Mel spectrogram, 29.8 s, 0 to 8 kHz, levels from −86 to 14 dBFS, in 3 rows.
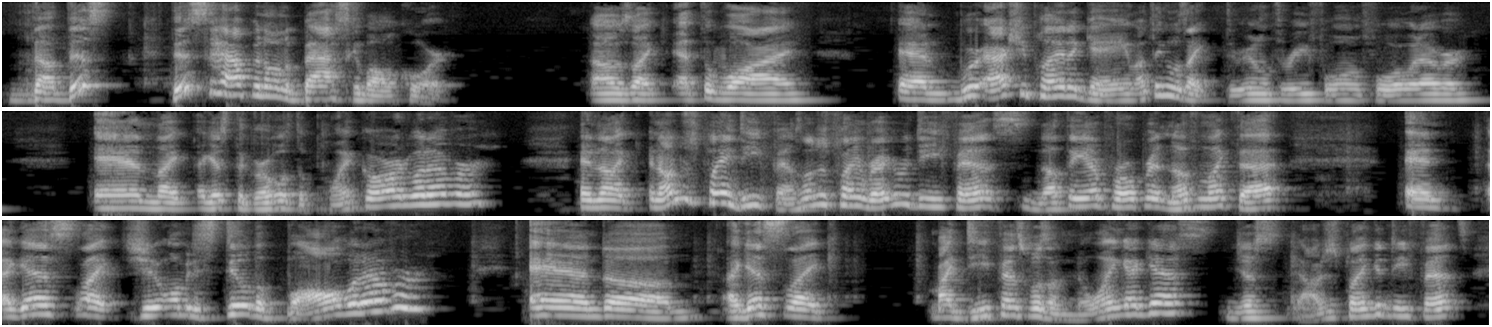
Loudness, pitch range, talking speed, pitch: -15 LUFS, 140-220 Hz, 185 wpm, 175 Hz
